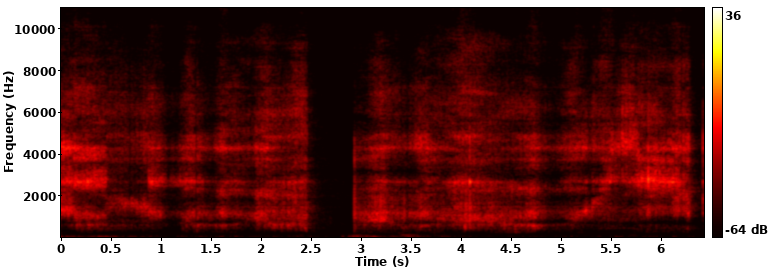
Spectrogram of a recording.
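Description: A thin wooden stick scratches the outer surface of a hollow, empty wooden bowl held beside the mic. It makes a bright, dry, continuous rasping with wavering intensity. A brief silent pause breaks it into two long stretches.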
